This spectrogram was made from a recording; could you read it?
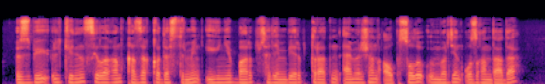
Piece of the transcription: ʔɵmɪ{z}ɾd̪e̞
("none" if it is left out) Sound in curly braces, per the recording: none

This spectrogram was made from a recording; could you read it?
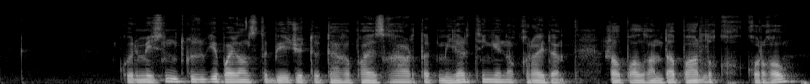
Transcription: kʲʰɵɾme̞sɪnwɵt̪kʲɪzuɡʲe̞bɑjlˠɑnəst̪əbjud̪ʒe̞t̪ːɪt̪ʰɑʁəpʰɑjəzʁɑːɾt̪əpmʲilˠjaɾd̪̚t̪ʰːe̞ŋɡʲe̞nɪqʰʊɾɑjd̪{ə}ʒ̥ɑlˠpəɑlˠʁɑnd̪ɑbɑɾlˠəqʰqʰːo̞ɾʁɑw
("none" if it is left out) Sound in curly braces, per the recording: ə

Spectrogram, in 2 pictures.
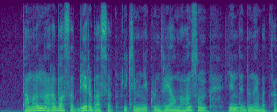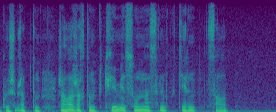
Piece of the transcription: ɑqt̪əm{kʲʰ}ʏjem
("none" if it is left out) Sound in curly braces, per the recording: kʲʰ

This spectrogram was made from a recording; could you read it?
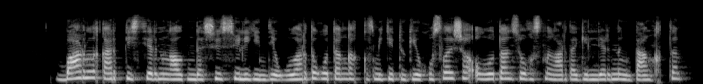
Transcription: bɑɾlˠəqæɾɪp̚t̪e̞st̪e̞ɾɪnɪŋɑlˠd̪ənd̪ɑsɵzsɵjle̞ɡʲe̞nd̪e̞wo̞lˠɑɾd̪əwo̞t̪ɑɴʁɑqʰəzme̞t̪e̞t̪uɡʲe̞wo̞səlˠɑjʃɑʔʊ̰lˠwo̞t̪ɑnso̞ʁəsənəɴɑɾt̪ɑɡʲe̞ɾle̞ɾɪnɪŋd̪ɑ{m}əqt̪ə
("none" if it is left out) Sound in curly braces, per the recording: ɴ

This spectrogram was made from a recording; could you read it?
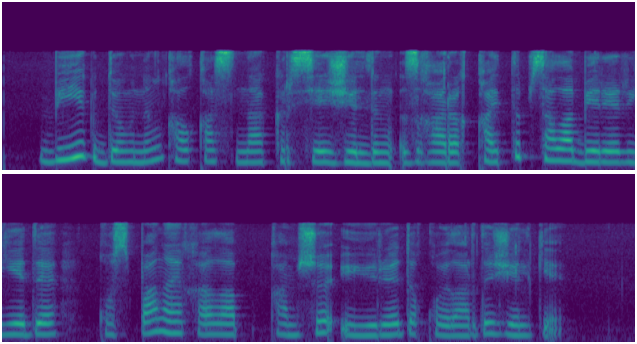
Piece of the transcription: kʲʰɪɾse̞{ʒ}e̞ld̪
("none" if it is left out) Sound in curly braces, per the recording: ʒ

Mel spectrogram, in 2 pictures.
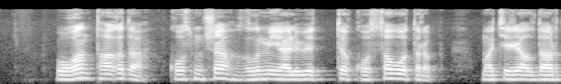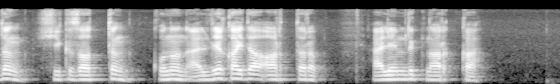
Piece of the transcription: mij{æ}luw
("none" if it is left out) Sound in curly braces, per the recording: æ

